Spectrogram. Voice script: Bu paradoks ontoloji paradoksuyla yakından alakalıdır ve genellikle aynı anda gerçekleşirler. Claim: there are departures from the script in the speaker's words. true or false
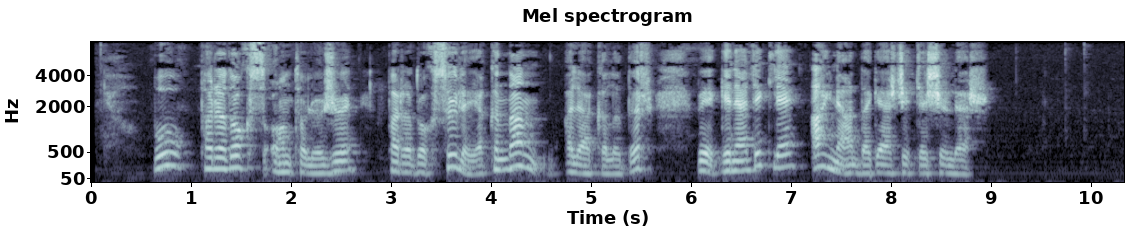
false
